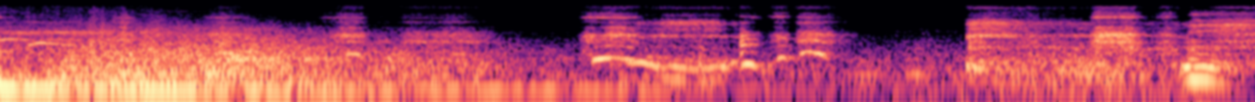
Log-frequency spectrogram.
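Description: A young woman gasps softly close by.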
